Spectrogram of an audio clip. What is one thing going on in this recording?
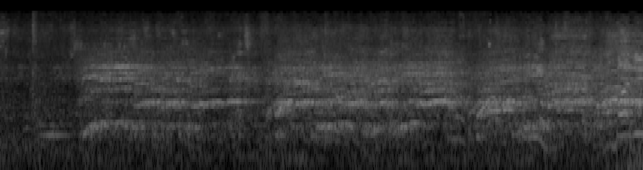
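A large crowd chants slogans loudly in unison outdoors.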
